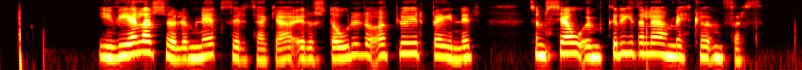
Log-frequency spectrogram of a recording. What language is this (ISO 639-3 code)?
isl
